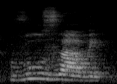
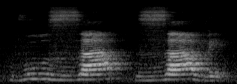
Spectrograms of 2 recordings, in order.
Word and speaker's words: vous avez: Y la S final del vous pasa a pronunciarse como una Z porque está en contacto con la A. Bien. Vous avez. Vous avez.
